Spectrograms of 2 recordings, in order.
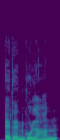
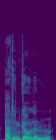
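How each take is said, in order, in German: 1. Der Name wird auf Hebräisch ausgesprochen. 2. Der Name wird auf Englisch ausgesprochen.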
